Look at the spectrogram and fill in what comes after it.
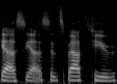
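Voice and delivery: ordinary talk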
